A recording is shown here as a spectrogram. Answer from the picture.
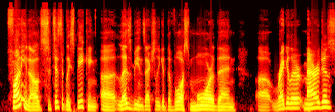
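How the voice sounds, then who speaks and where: With a New York accent, a man speaks at a moderate pace and medium pitch, his intonation lively and the sound dry and close with no echo. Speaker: podcast host. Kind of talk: casual chat. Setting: podcast recording.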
